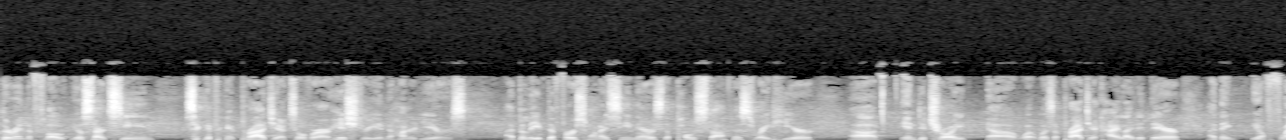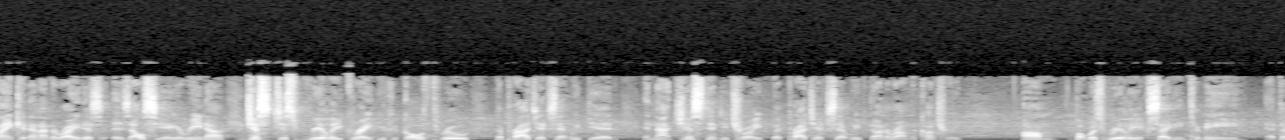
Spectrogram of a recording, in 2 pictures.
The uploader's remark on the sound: live from the Parade Company Pancake Breakfast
